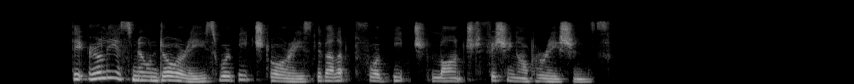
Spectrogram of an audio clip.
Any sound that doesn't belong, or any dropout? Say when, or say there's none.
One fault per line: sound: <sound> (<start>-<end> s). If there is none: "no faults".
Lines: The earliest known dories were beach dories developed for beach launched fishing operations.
no faults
